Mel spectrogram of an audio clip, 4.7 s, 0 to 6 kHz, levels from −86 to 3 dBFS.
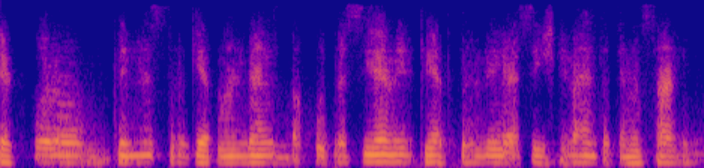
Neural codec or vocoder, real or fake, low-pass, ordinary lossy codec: codec, 44.1 kHz, 0.9 kbps, DAC; fake; 5.4 kHz; Opus, 16 kbps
